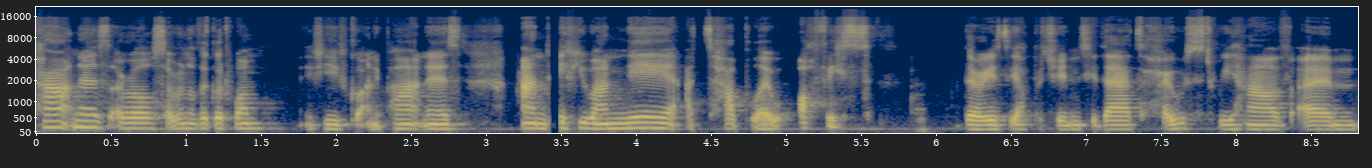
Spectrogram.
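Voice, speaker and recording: Fairly even intonation marks this fairly quick delivery with a Manchester accent. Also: woman, very deep, low pitch for a woman. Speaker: community program manager. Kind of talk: onboarding call presentation.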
